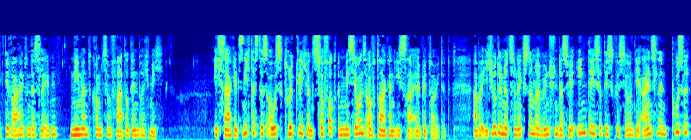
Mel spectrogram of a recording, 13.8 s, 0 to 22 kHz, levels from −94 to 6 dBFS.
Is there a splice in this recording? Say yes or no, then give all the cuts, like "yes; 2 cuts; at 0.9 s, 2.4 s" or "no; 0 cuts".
no; 0 cuts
